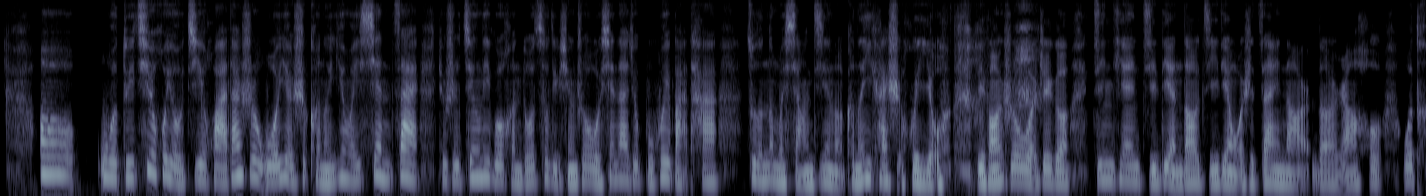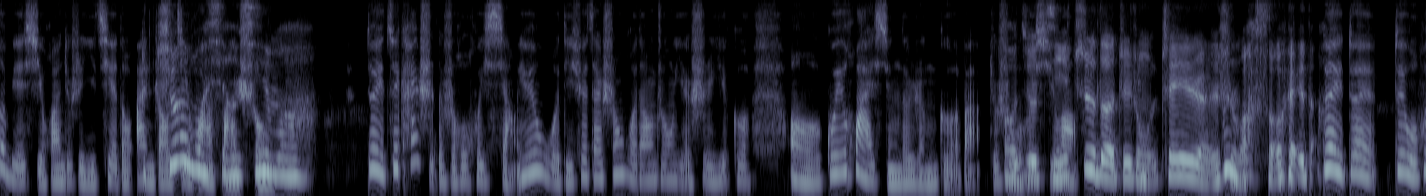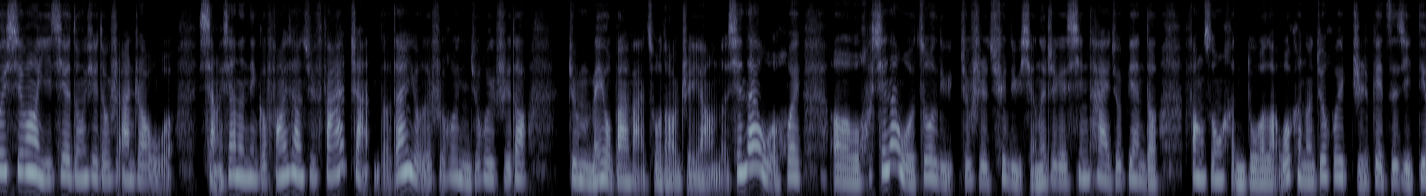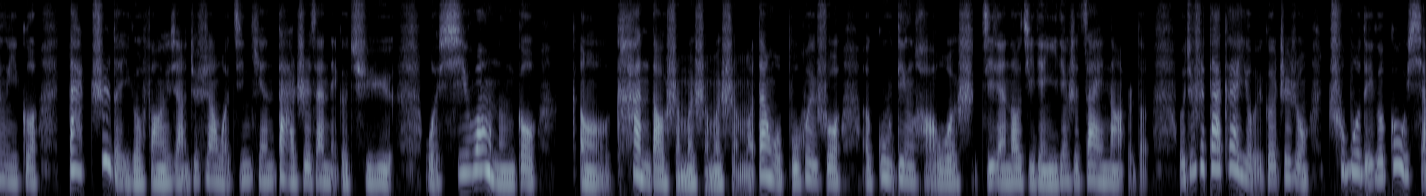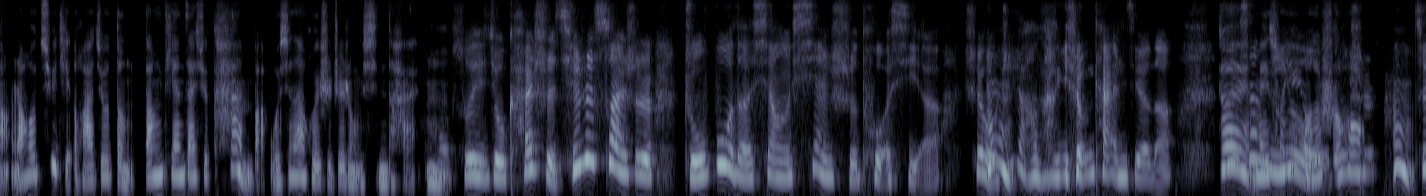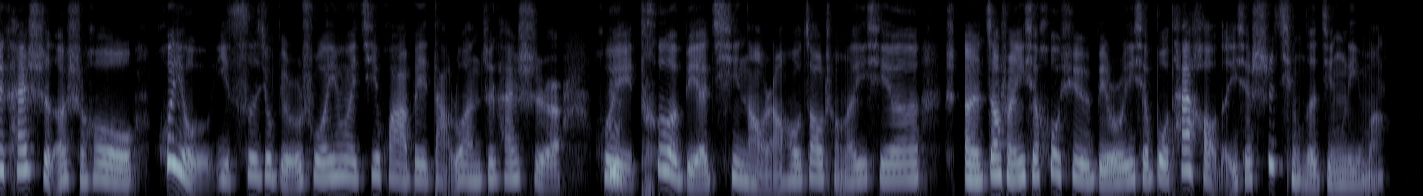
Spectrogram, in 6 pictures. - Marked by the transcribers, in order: laughing while speaking: "会有"; surprised: "这么"; cough; laughing while speaking: "是吗？所谓的"; laugh; stressed: "发展"; stressed: "大致"; laughing while speaking: "的一种感觉的"; stressed: "特别"
- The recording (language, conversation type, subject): Chinese, podcast, 你在旅行中学会的最实用技能是什么？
